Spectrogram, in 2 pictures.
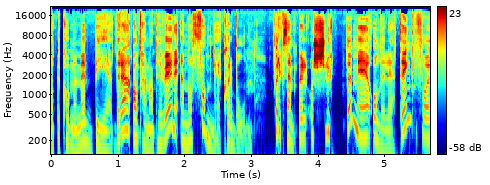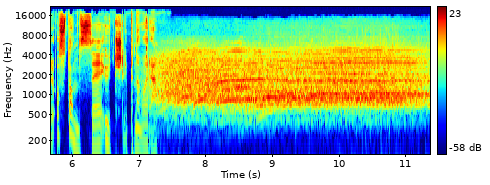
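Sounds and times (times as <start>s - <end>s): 
speech: 0.0s - 7.6s
climate protest crowd roaring and shouting: 7.3s - 11.3s.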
